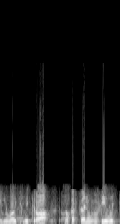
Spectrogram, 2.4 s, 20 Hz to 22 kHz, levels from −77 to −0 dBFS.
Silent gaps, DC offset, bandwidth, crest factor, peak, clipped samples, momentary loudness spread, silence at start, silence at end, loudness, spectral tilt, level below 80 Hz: none; under 0.1%; 7.6 kHz; 12 dB; 0 dBFS; under 0.1%; 7 LU; 0 s; 0.1 s; -12 LUFS; -7.5 dB/octave; -48 dBFS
